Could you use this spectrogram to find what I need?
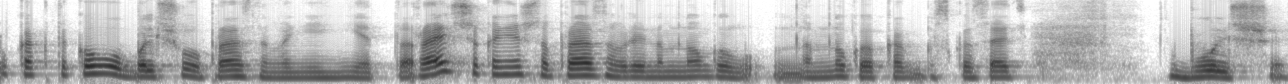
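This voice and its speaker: Against a quiet background, a woman with a fairly low voice talks at a fairly quick pace, her loudness swinging widely while her pitch varies in an ordinary way. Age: 50s. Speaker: livestream host. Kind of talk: livestream chat reading viewer comments. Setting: live stream. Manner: warm, gentle.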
